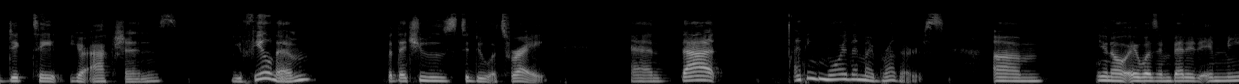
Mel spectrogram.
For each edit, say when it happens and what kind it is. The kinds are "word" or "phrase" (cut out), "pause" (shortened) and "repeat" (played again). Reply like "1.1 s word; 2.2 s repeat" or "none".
4.1 s word; 8.2 s word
